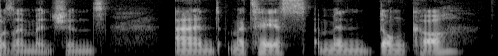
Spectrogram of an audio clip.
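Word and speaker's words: Mendonça: I mentioned, and Mateus Mendonca, Also pronounced, it was meant pronounced Mendonce, but I don't feel too comfortable saying that. So again, I'm going with Mendonca.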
